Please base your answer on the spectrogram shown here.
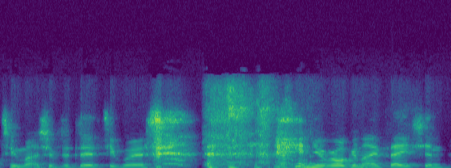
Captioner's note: both laugh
